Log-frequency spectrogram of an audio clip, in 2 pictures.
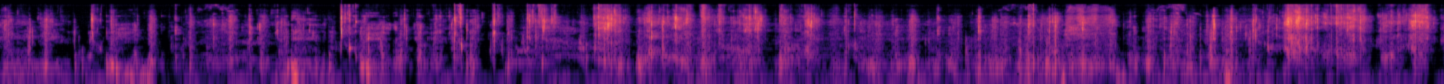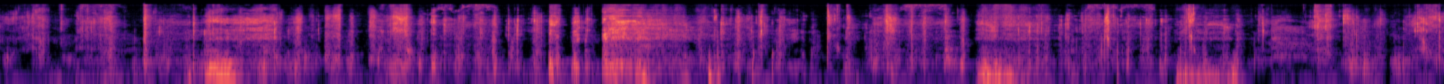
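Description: Close-miked chewing and crunching of pani puri, crisp hollow puri shells filled with spiced water and eaten with raw green chillies, as a rapid run of sharp crunches. A few heavier, deeper mouth sounds stand out midway and near the end.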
